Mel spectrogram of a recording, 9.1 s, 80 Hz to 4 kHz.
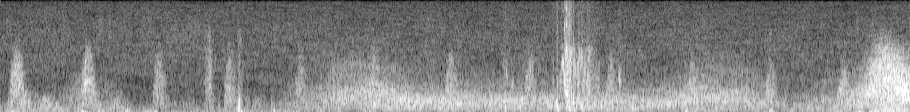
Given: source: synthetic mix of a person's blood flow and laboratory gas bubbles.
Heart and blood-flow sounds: Doppler ultrasound of blood flow; subclavian vein
5.02-5.14 s: bubbles
5.52-6.00 s: bubbles
6.18-6.22 s: bubbles
From the record:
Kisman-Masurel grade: 211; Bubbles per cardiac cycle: several, 3 to 8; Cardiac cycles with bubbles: 1 to 10%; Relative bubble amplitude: barely perceptible (0.100 to 0.250); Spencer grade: 1 (occasional bubble signal discernible with the cardiac motion signal, with majority of cardiac periods free of bubbles); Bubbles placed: anywhere in the cardiac cycle

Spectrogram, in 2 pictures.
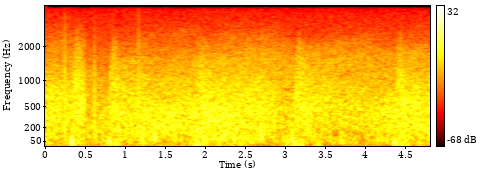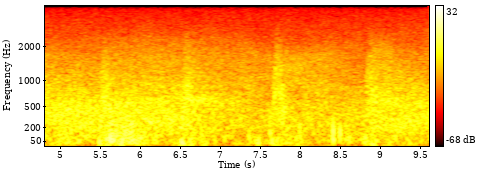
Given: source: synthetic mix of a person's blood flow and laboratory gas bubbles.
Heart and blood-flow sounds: Doppler ultrasound of blood flow; subclavian vein
7.73-7.89 s: bubbles
From the record:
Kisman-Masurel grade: 111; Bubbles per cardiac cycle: 1 to 2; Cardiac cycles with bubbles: 1 to 10%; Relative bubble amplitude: barely perceptible (0.100 to 0.250); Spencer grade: 1 (occasional bubble signal discernible with the cardiac motion signal, with majority of cardiac periods free of bubbles); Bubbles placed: anywhere in the cardiac cycle

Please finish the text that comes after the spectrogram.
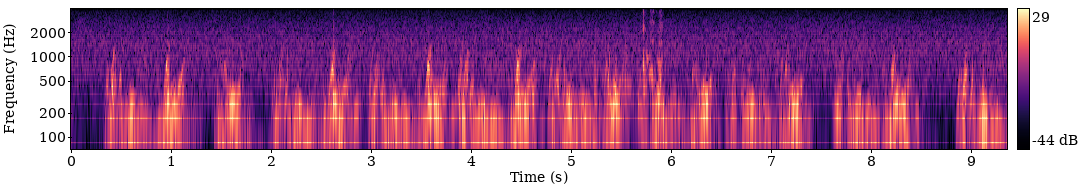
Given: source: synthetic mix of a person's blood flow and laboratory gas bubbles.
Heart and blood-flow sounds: Doppler ultrasound of blood flow; precordium
5.70-5.95 s: bubbles
From the record:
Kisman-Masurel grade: 112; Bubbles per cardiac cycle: 1 to 2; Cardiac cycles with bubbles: 1 to 10%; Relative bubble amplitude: moderate (0.250 to 0.450); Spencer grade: 1 (occasional bubble signal discernible with the cardiac motion signal, with majority of cardiac periods free of bubbles); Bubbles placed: anywhere in the cardiac cycle

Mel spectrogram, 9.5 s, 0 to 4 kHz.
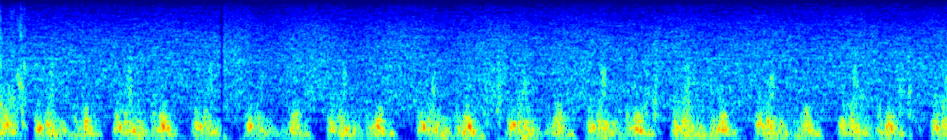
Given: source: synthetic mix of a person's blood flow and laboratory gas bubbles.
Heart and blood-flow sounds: Doppler ultrasound of blood flow; precordium
0.00-0.29 s: bubbles
From the record:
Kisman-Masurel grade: 111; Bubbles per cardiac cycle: 1 to 2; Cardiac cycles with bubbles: 1 to 10%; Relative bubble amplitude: barely perceptible (0.100 to 0.250); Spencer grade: 1 (occasional bubble signal discernible with the cardiac motion signal, with majority of cardiac periods free of bubbles); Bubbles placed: anywhere in the cardiac cycle

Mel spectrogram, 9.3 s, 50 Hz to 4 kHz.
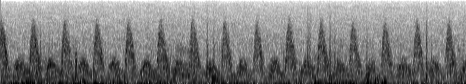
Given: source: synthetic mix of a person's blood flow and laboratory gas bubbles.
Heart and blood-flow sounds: Doppler ultrasound of blood flow; subclavian vein
8.93-9.06 s: bubbles
9.14-9.26 s: bubbles
From the record:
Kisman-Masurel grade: 112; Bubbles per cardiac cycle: 1 to 2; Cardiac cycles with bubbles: 1 to 10%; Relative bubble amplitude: moderate (0.250 to 0.450); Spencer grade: 1 (occasional bubble signal discernible with the cardiac motion signal, with majority of cardiac periods free of bubbles); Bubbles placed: anywhere in the cardiac cycle

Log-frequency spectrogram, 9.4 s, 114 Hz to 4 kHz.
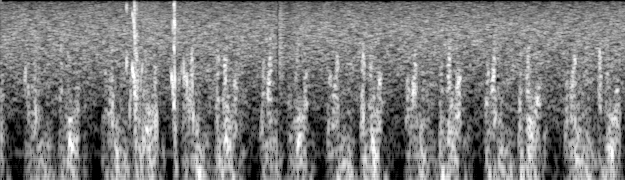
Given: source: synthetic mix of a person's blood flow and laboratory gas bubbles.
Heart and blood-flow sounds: Doppler ultrasound of blood flow; precordium
0.35-0.45 s: bubbles
1.87-2.38 s: bubbles
2.52-2.92 s: bubbles
9.25-9.31 s: bubbles
From the record:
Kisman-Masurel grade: 222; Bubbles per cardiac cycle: several, 3 to 8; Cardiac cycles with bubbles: 10 to 50%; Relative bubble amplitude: moderate (0.250 to 0.450); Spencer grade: 2 (many but less than half of the cardiac periods contain bubble signals, singularly or in groups); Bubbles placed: only in the low amplitude regions of the cardiac cycle

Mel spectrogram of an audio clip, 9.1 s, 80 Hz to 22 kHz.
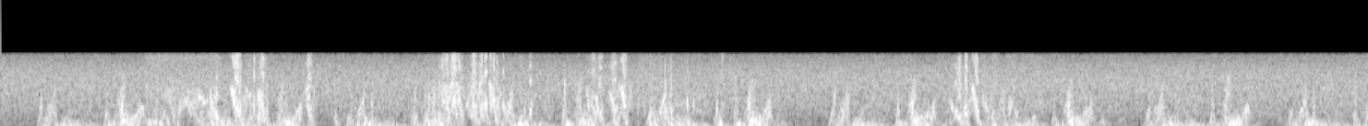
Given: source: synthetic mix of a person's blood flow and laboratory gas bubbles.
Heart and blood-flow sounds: Doppler ultrasound of blood flow; precordium
0.95-1.85 s: bubbles
2.02-2.11 s: bubbles
2.19-2.49 s: bubbles
2.71-3.57 s: bubbles
3.89-4.22 s: bubbles
4.25-4.70 s: bubbles
6.32-6.67 s: bubbles
6.70-6.96 s: bubbles
From the record:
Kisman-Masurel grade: 332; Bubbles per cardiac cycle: rolling drumbeat, 9 or more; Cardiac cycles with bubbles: 50 to 99%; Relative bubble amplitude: moderate (0.250 to 0.450); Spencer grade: 3 (all of the cardiac periods contain showers or single bubble signals, but not dominating or overriding the cardiac motion signals); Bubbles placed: only in the low amplitude regions of the cardiac cycle

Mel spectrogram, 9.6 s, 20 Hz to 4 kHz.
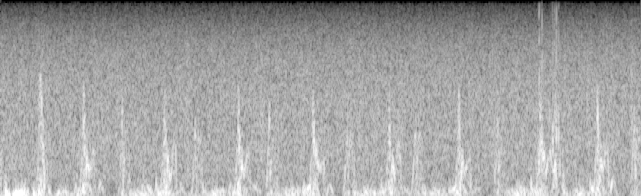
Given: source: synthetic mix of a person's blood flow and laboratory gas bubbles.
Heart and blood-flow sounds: Doppler ultrasound of blood flow; precordium
7.99-8.16 s: bubbles
8.21-8.41 s: bubbles
From the record:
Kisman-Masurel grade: 112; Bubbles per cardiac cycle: 1 to 2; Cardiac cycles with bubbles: 1 to 10%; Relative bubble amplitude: moderate (0.250 to 0.450); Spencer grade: 1 (occasional bubble signal discernible with the cardiac motion signal, with majority of cardiac periods free of bubbles); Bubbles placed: only in the low amplitude regions of the cardiac cycle

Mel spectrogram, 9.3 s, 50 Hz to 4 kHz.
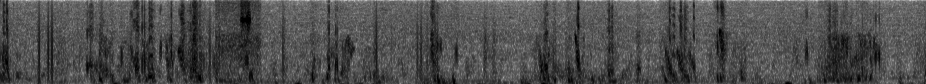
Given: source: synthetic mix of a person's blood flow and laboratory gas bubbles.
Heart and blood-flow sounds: Doppler ultrasound of blood flow; subclavian vein
0.00-0.26 s: bubbles
0.83-2.08 s: bubbles
2.12-2.60 s: bubbles
3.07-3.76 s: bubbles
3.79-3.90 s: bubbles
4.29-4.42 s: bubbles
4.53-4.59 s: bubbles
5.33-5.59 s: bubbles
5.64-5.84 s: bubbles
6.00-6.17 s: bubbles
6.34-6.42 s: bubbles
6.58-7.00 s: bubbles
7.13-7.30 s: bubbles
7.38-7.48 s: bubbles
8.04-8.08 s: bubbles
8.14-8.82 s: bubbles
9.22-9.27 s: bubbles
From the record:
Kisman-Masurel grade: 342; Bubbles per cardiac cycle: rolling drumbeat, 9 or more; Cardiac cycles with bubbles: 100%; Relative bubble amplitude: moderate (0.250 to 0.450); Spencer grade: 3 (all of the cardiac periods contain showers or single bubble signals, but not dominating or overriding the cardiac motion signals); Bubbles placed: anywhere in the cardiac cycle

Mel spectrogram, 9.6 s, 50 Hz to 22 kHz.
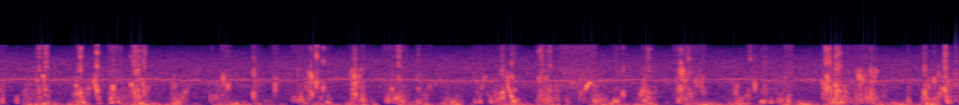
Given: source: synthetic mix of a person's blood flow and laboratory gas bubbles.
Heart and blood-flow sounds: Doppler ultrasound of blood flow; precordium
0.00-0.11 s: bubbles
0.18-0.26 s: bubbles
0.38-0.56 s: bubbles
0.76-1.07 s: bubbles
1.10-1.27 s: bubbles
1.30-1.54 s: bubbles
2.13-2.19 s: bubbles
2.23-2.36 s: bubbles
2.56-2.63 s: bubbles
2.75-2.83 s: bubbles
2.94-3.36 s: bubbles
3.51-3.79 s: bubbles
3.85-4.12 s: bubbles
4.18-4.36 s: bubbles
4.76-5.26 s: bubbles
5.39-6.31 s: bubbles
6.44-6.59 s: bubbles
6.77-7.11 s: bubbles
7.50-7.96 s: bubbles
8.22-8.82 s: bubbles
9.09-9.17 s: bubbles
9.21-9.60 s: bubbles
From the record:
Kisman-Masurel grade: 243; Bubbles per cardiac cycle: several, 3 to 8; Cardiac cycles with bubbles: 100%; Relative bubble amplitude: loud (0.450 to 0.775); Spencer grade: 3 (all of the cardiac periods contain showers or single bubble signals, but not dominating or overriding the cardiac motion signals); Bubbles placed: anywhere in the cardiac cycle

